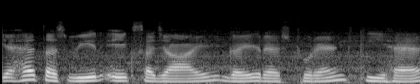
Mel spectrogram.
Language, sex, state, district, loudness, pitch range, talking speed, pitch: Hindi, male, Uttar Pradesh, Lalitpur, -16 LUFS, 140-170 Hz, 115 wpm, 155 Hz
